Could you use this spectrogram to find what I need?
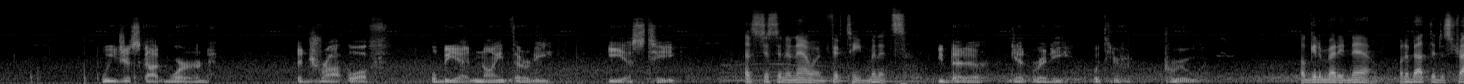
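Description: A man speaks urgently on a phone, heard through a microphone.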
